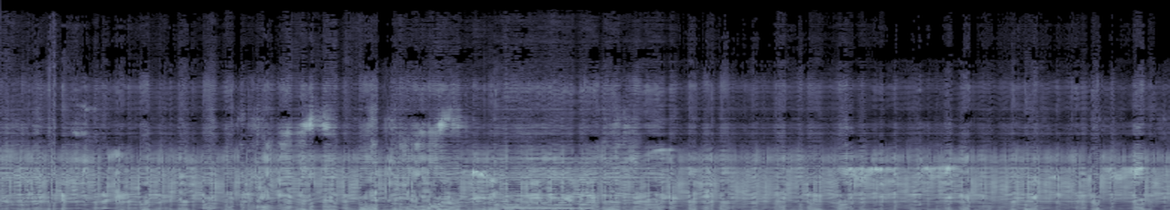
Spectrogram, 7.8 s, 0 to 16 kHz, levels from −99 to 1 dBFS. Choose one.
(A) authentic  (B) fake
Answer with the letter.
B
